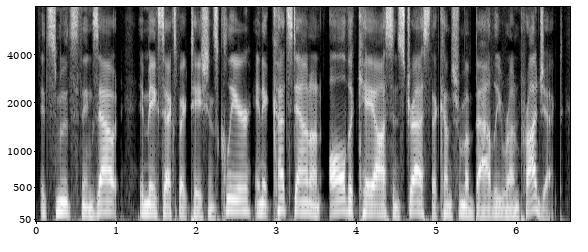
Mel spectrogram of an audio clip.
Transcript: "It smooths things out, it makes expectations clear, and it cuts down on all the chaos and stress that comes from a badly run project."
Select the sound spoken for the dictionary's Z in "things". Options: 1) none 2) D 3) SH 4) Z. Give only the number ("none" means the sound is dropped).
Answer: 4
